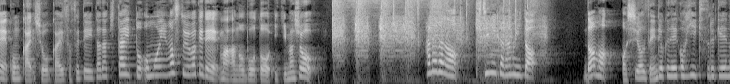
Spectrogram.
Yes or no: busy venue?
no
